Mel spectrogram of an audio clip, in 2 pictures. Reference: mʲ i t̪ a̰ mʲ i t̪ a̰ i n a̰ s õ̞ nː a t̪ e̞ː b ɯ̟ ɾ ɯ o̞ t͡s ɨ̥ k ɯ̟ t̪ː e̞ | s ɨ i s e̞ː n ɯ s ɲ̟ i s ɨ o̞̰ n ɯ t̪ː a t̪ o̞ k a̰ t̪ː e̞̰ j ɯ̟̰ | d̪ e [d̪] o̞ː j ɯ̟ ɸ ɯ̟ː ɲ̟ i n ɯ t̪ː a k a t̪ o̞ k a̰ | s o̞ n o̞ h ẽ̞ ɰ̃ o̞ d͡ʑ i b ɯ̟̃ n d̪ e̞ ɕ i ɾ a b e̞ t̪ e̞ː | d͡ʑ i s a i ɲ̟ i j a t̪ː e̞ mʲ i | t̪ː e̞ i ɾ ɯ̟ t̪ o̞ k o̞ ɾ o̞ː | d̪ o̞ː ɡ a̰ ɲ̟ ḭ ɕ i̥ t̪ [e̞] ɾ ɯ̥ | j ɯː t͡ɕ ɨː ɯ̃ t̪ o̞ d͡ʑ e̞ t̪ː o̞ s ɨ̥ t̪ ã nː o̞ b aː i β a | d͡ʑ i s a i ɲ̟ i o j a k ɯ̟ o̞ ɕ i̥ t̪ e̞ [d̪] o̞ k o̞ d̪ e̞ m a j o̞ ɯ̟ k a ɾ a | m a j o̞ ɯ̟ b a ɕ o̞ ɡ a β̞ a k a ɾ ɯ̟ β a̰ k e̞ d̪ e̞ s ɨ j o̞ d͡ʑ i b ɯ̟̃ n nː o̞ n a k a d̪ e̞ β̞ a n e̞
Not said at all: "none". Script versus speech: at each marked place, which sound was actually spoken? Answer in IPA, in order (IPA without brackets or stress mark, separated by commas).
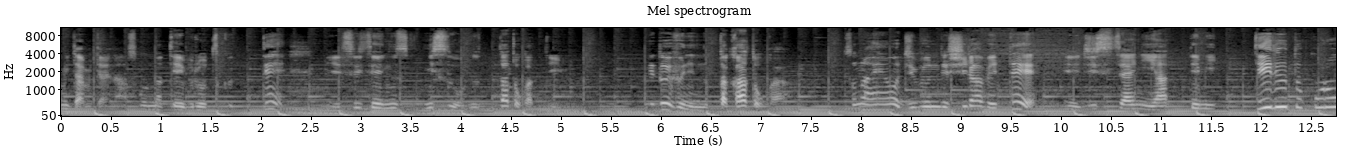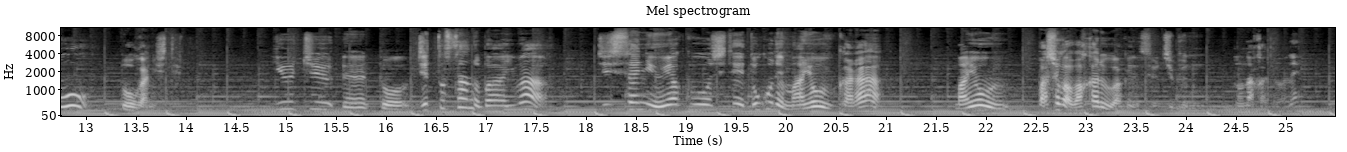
d̪, e̞, d̪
